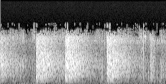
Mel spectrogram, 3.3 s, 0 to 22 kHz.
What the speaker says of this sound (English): In quick succession, he triggered out 6 shots.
